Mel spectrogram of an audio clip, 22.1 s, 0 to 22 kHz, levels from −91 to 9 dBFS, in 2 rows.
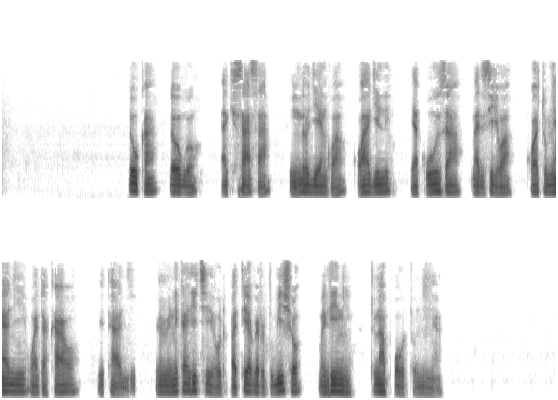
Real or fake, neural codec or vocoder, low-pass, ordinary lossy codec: fake; codec, 16 kHz, 0.8 kbps, ZipCodec; 7.2 kHz; MP3, 32 kbps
